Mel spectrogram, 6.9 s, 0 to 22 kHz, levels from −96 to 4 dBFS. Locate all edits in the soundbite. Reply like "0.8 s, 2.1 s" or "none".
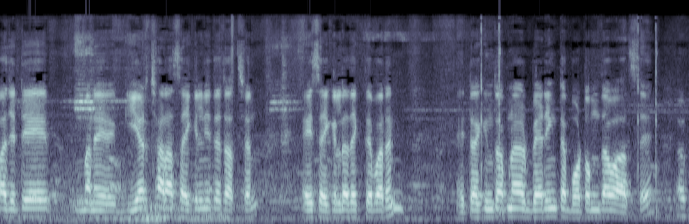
none

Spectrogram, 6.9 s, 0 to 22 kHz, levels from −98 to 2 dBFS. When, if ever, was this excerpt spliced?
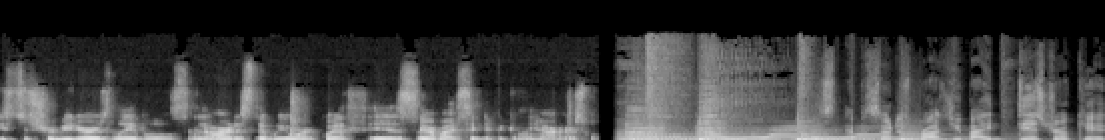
2.5 s, 3.7 s

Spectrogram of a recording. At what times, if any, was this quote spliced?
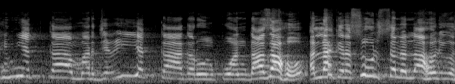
3.1 s

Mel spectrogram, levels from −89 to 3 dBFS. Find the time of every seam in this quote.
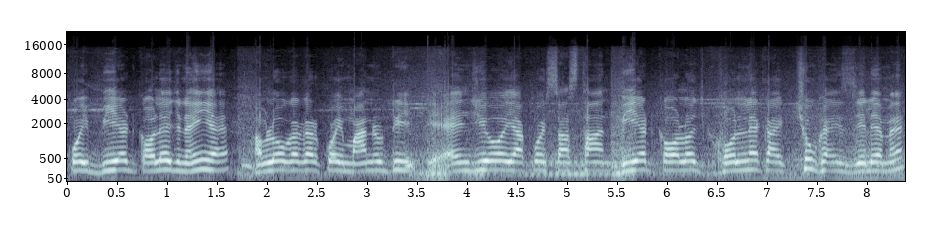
1.7 s, 3.6 s, 5.4 s

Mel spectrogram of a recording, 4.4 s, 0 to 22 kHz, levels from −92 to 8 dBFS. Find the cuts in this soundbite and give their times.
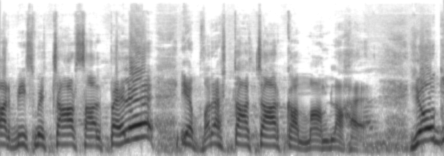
none

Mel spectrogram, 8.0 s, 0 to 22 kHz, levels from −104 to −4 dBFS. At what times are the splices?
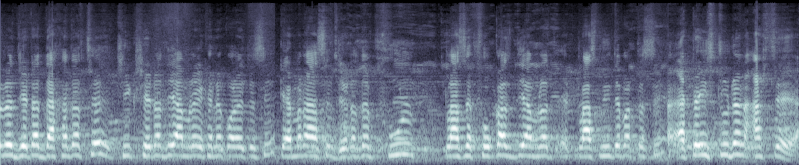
2.7 s, 6.7 s

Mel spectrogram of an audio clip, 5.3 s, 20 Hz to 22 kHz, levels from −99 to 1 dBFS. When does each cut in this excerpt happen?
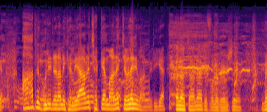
3.4 s

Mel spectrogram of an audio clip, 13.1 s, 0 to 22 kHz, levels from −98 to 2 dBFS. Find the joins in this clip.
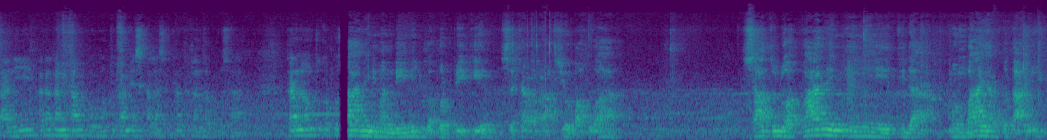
4.2 s

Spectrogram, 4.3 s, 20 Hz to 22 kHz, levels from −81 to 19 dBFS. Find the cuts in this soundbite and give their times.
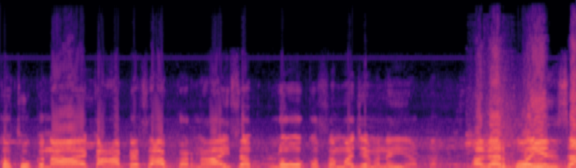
3.3 s

